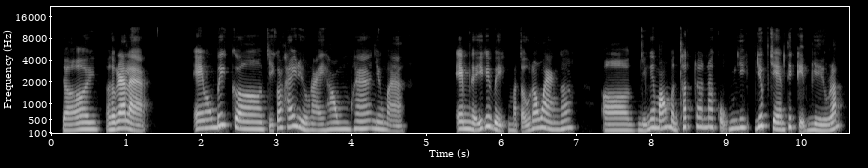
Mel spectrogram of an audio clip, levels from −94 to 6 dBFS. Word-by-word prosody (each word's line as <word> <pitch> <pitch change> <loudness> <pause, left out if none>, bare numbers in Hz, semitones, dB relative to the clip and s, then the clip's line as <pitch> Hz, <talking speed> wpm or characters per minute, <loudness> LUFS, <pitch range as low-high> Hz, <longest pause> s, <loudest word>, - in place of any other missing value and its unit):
trời 180 -1 0
ơi, 210 +1 +2
mà 195 - -1
thật 205 - +5
ra 235 0 +9
là 180 -8 +3 0.6
em 230 +2 0
hông 255 +1 0
biết, 335 +3 +2
ơ, 220 -4 +3
chị 165 - -6
có 255 - +1
thấy 285 +2 +1
điều 220 -9 0
này 180 -1 -5
hông 210 +1 -1
ha, 225 +1 -1
nhưng 215 -2 -1
mà 155 -4 -6 0.7
em 225 0 +3
nghĩ 195 +1 +2
cái 300 - +5
việc 200 - 0
mà 170 -1 -8
tự 155 - -2
nấu 240 +2 +2
ăn 215 -6 +1
á, 225 - -1 0.5
ờ, 180 - -3 0.4
những 175 -1 -4
cái 260 - +3
món 245 +2 +3
mình 235 - 0
thích 275 +4 0
á, 285 -1 -1
nó 275 0 0
cũng 235 -2 -4
gi 260 +1 0
giúp 300 +5 +3
cho 230 - +2
em 200 -1 +1
tiết 275 - -1
kiệm 160 - -3
nhiều 175 -2 -1
lắm. 215 +7 +1
215 Hz, 255 wpm, -25 LUFS, 190-250 Hz, 0.7 s, ra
